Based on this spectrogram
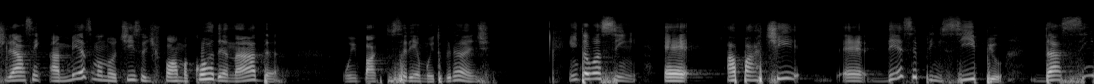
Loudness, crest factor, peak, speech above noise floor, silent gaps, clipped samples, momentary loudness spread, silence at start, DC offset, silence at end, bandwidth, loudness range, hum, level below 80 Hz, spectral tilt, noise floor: -28 LUFS; 20 dB; -8 dBFS; 39 dB; none; under 0.1%; 14 LU; 0 s; under 0.1%; 0 s; 10 kHz; 4 LU; none; -50 dBFS; -6 dB/octave; -66 dBFS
